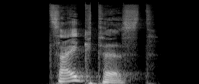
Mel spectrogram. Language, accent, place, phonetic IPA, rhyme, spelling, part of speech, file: German, Germany, Berlin, [ˈt͡saɪ̯ktəst], -aɪ̯ktəst, zeigtest, verb, De-zeigtest.ogg
- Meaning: inflection of zeigen: 1. second-person singular preterite 2. second-person singular subjunctive II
